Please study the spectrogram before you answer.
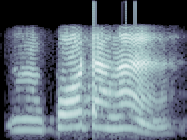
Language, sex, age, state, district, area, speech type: Tamil, female, 45-60, Tamil Nadu, Namakkal, rural, conversation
